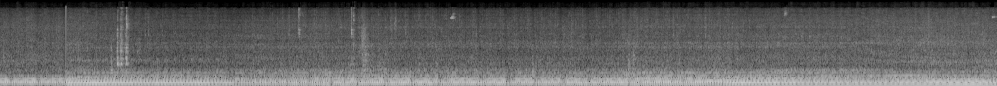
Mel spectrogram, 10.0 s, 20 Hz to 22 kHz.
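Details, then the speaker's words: Modified 1989 Jeep Wrangler YJ on a test drive after new rear drum brakes: a deep, loud droning exhaust rises and falls with each shift; the exhaust is clearly too loud and will probably be tackled next. "I am going to probably be tackling the exhaust system next because you guys have heard how loud it was"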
